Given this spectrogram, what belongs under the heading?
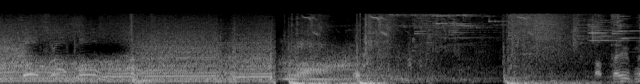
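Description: Car at full throttle in The Grand Tour video game, engine roaring and revving with crashing, shattering impacts and tyre noise, loud and busy, with excited talk over it.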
